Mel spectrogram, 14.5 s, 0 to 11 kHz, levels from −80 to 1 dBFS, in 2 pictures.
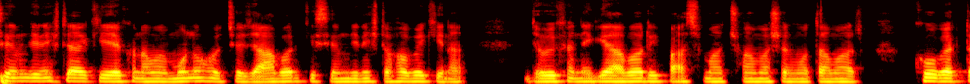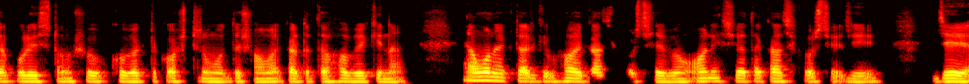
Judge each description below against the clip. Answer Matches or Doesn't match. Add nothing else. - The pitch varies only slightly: Matches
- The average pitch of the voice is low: Matches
